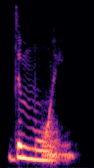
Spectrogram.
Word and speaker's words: Des Moines: we're going to leave off that S, and instead we're just going to say Des Moines. Des Moines. No S sound at the end.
